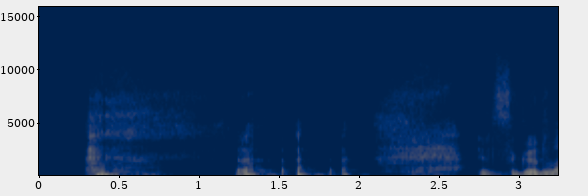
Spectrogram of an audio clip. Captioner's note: laughing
